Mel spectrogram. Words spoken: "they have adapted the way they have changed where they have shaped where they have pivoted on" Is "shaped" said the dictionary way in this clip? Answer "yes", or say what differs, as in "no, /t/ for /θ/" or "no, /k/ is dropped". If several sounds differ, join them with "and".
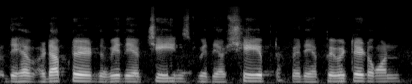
yes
